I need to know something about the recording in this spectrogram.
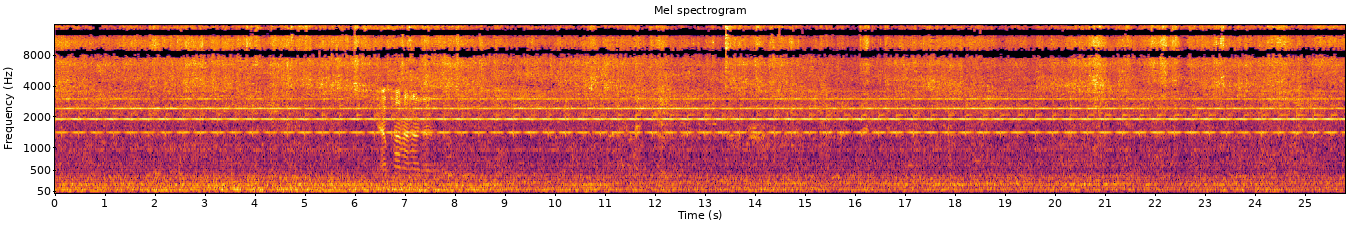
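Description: A railway crossing bell rings steadily.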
